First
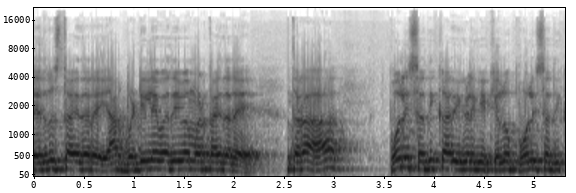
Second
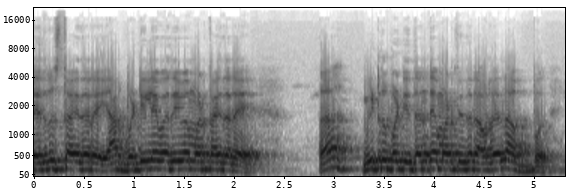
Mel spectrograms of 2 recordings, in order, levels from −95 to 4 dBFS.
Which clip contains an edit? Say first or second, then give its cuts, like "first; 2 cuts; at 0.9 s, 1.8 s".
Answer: first; 1 cut; at 2.5 s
